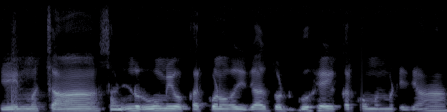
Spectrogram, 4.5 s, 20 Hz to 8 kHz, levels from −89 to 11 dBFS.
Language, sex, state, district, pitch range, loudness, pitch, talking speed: Kannada, male, Karnataka, Shimoga, 135-145 Hz, -32 LUFS, 140 Hz, 185 wpm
